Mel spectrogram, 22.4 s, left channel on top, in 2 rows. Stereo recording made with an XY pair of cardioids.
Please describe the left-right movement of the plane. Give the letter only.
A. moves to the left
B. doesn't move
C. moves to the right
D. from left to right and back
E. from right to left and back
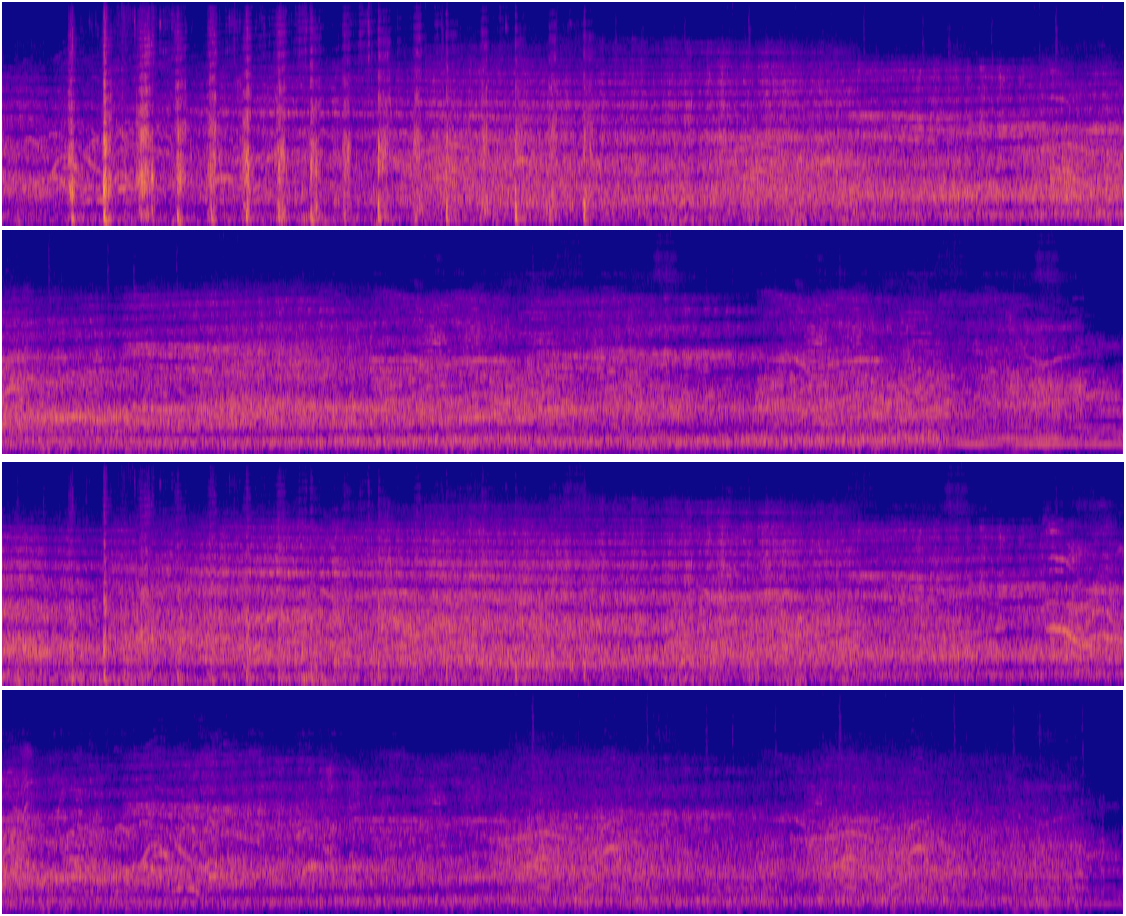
A.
